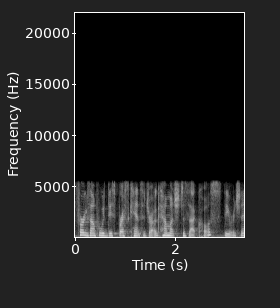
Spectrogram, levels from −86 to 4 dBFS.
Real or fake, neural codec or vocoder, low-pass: real; none; 5.4 kHz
